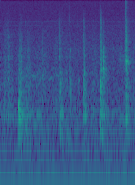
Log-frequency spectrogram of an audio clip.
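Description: Small irregular clicks and taps of fingers against cables and plastic inside a desktop PC case as a hand feels for a front-panel retaining tab, over a faint steady hiss.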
